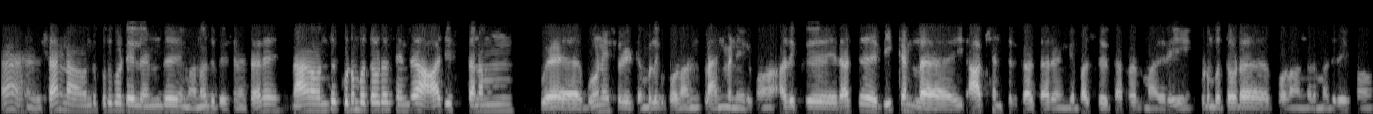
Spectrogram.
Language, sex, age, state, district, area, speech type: Tamil, male, 18-30, Tamil Nadu, Pudukkottai, rural, conversation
